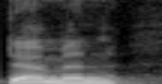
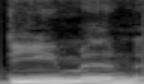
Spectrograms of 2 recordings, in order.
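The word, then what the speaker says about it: Demin: Unfortunately, his last name is pronounced Demen, not Demon.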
